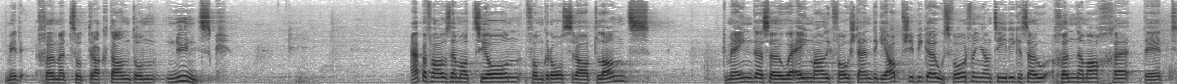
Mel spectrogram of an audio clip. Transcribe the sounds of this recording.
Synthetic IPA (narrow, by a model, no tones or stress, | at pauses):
mɪɾχœmət͡sʊt̪ɾɑkt̪ɑntʊmnyːnt͡sk | æb̥əfɑlsəmɔt͡sjoːnfɔmɡɾoːsɾɑːtlɑnts | kmɛɪndəsœwəɛɪnmɑːlɪkfɔlʃtænd̪ɪɡiɑpʃribiɡəusfɔːɾfinɑnt͡siːɾiɡəsœwχœnːəmɑχəd̥ɛt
